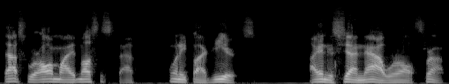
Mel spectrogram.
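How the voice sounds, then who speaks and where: A man's voice: lowish voice, no echo. A man in his forties, a guest author and speaker, talking candidly in an interview with frequent restarts. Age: 40s. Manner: halting, restarts often, animated when telling stories.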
